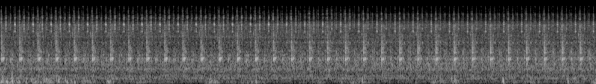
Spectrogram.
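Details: Hyundai ix35 petrol engine: sharp, even metallic tick about three times a second over a steady idle; a knock inside the engine, source not pinned down.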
